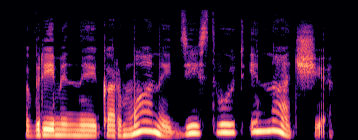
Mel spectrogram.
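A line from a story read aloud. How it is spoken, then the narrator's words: Contented purr. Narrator (Russian): довольно мурлыкнул Дагейра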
